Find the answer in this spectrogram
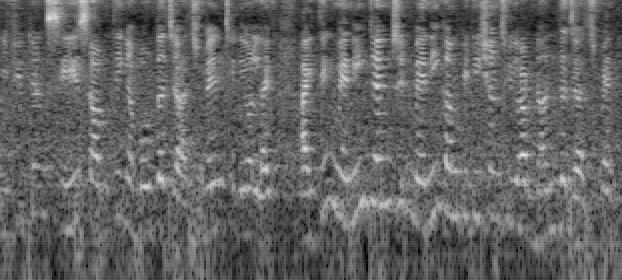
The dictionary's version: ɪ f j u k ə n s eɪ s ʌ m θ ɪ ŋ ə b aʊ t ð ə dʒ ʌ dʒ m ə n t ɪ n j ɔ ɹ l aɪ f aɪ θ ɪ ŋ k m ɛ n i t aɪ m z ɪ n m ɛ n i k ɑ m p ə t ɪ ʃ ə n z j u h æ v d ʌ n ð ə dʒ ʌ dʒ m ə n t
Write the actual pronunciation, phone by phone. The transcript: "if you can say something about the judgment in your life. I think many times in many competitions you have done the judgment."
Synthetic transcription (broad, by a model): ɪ f j u k ə n s eɪ s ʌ m t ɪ ŋ ə b aʊ t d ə dʒ ʌ dʒ m ə n t ɪ n j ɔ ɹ l aɪ f aɪ t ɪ ŋ k m ɛ n i t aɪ m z ɪ n m ɛ n i k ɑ m p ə t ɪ ʃ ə n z j u h æ v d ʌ n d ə dʒ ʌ dʒ m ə n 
